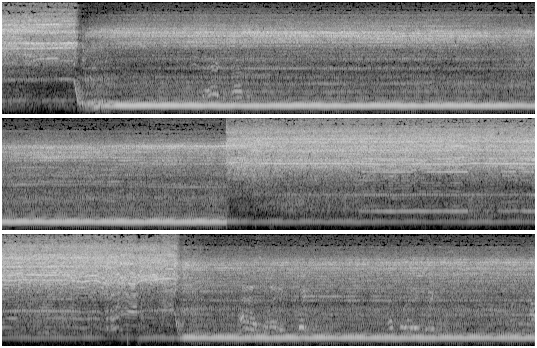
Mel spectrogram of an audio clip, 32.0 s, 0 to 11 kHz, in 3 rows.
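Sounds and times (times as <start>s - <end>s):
cutting wheel cutting plastic: 0.0s - 1.8s, 12.9s - 31.9s.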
